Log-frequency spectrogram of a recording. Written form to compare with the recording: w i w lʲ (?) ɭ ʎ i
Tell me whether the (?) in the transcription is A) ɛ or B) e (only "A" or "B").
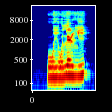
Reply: A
